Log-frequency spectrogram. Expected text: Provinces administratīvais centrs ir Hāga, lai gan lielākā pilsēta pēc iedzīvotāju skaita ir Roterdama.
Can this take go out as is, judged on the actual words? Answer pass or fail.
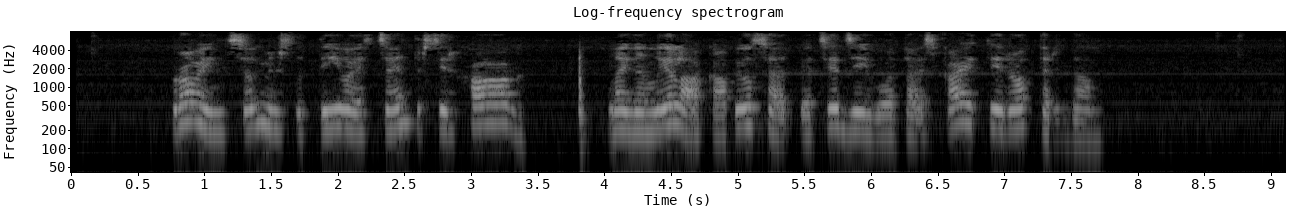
pass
